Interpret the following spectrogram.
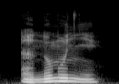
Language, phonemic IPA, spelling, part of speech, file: French, /o.mo.nje/, aumônier, noun, Fr-aumônier.ogg
- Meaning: 1. almoner 2. chaplain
